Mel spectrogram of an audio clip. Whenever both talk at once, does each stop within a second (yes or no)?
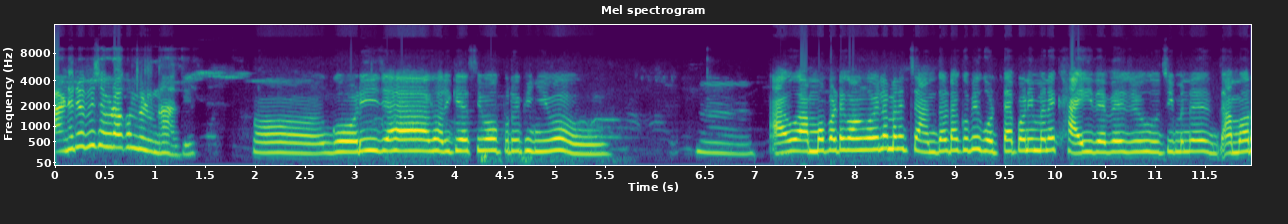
yes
